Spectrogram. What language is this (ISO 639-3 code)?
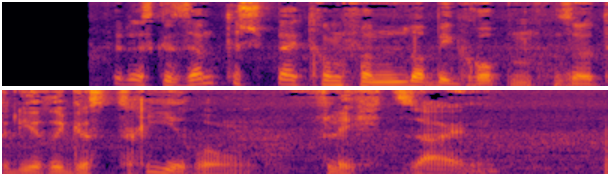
deu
